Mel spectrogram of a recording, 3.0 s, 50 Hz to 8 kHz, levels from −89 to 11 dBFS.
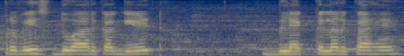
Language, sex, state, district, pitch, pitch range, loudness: Hindi, male, Rajasthan, Jaipur, 180 Hz, 175-190 Hz, -17 LUFS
